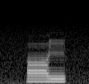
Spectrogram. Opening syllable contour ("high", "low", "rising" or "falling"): low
